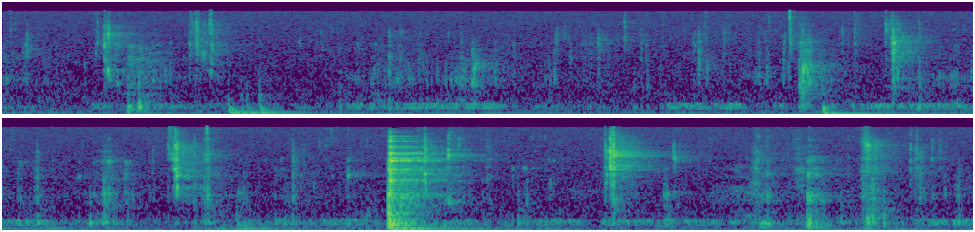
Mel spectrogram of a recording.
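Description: Close-up eating sounds of a person chewing and sucking on a chicken foot: wet mouth smacks and clicks at irregular intervals, with a sharper click about seven seconds in and another about a second later.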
